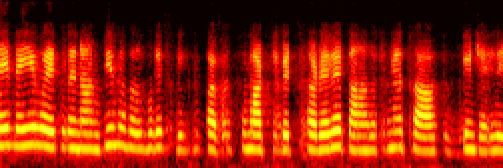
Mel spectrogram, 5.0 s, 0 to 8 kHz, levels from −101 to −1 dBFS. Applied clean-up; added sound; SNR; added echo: neural mask model DeepFilterNet 3.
